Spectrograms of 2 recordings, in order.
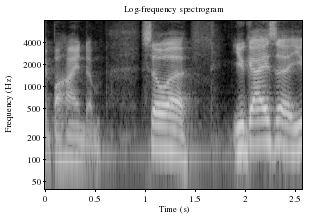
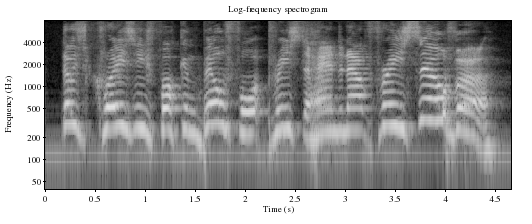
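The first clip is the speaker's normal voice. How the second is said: very high, shrill, cupped-hands shout; 10 semitones higher than usual. A man bursts in through the doors while the group talks, shouting. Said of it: "he shouts".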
